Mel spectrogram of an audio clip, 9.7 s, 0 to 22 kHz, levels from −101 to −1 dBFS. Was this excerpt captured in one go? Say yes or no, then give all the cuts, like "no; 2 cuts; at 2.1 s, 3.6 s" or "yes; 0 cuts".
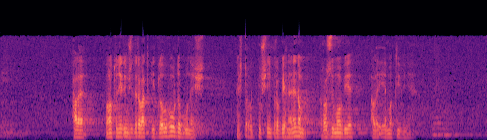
yes; 0 cuts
